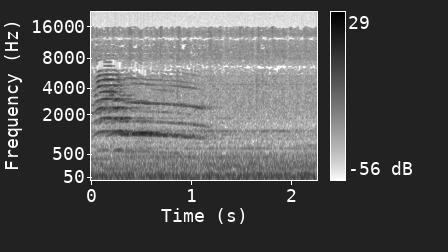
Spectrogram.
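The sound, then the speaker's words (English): A single high, plaintive yowl like a cat crossed with a crying child holds for about a second, sliding slightly downward before cutting off, over a steady low rumbling background. “A high, warbling sound piercing through our argument. It sounded like a mix between a cat's yowl and a child crying ow.”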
